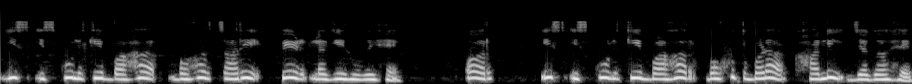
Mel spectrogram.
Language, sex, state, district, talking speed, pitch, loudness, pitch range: Hindi, female, Bihar, Saran, 130 wpm, 265 Hz, -12 LUFS, 240-300 Hz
